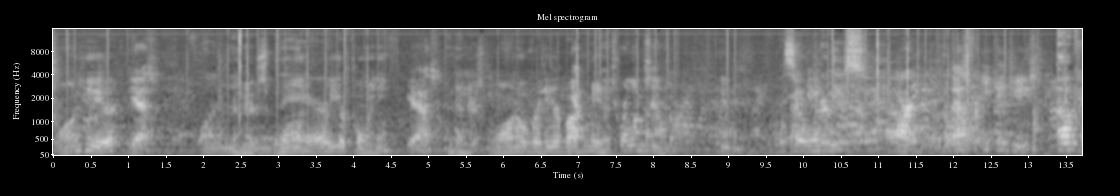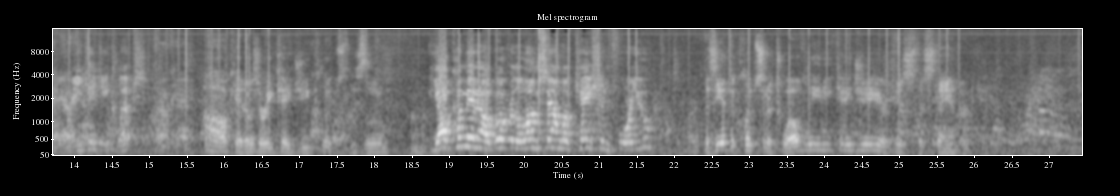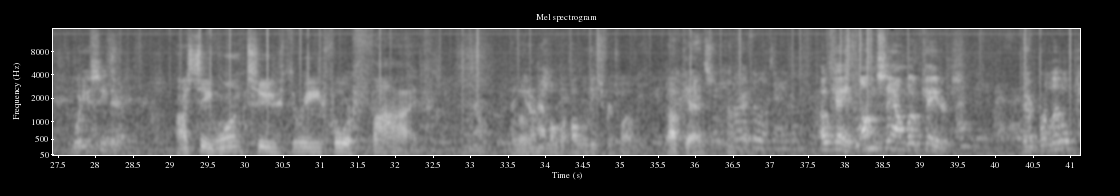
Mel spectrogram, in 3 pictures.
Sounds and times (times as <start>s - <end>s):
Speech: 0.0s - 41.1s.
